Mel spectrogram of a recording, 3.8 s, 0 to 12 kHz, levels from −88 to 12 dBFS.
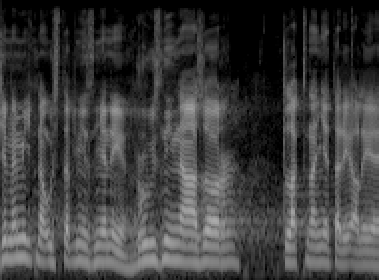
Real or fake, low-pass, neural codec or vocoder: real; 10.8 kHz; none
